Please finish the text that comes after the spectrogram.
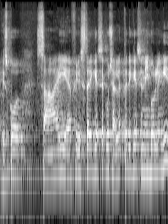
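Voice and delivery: usual speaking voice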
